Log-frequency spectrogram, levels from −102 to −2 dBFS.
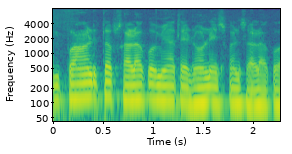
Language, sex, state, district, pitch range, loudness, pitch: Garhwali, male, Uttarakhand, Tehri Garhwal, 100-120 Hz, -14 LUFS, 110 Hz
